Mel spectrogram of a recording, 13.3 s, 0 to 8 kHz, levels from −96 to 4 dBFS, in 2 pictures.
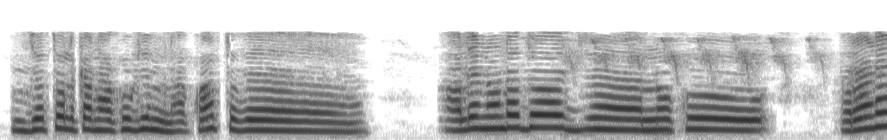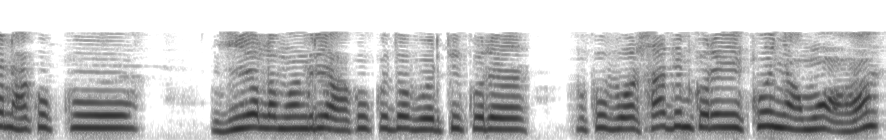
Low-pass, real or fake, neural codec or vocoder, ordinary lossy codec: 7.2 kHz; real; none; AAC, 16 kbps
